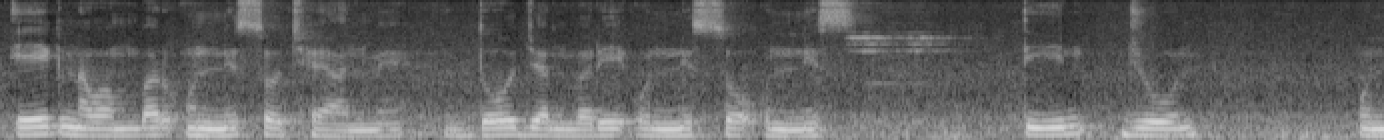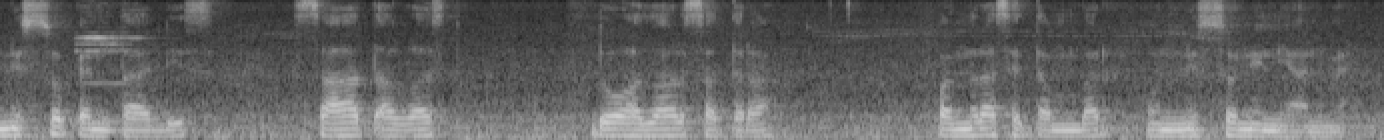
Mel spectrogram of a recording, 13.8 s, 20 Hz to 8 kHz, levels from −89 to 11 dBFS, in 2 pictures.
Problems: constant background noise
